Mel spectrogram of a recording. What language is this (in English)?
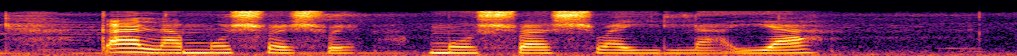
Southern Sotho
